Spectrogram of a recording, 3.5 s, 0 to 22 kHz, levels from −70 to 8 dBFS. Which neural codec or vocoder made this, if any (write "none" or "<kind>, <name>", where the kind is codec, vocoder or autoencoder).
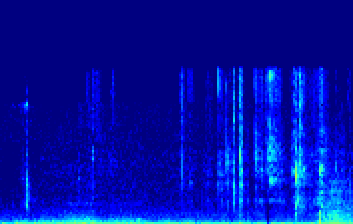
none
